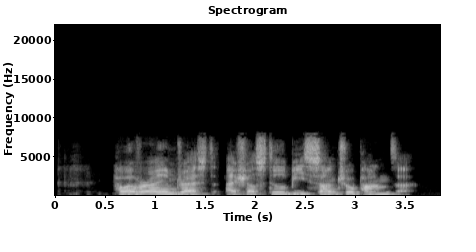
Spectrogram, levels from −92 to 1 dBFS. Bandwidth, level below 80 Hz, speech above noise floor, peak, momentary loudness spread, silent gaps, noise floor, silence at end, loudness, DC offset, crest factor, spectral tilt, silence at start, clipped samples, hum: 8.2 kHz; -66 dBFS; 36 dB; -8 dBFS; 8 LU; none; -61 dBFS; 0.3 s; -25 LUFS; under 0.1%; 18 dB; -3.5 dB/octave; 0.6 s; under 0.1%; none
